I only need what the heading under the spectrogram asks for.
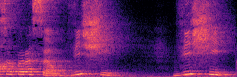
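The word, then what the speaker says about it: Vichy: seu coração vichi vichi as palavras em francês em geral vão ser oxítonas a última sílaba é a que é a mais forte a mais que a gente Escuta mais forte por isso a gente fala vichi vichi e não V é vichi vichi você percebe a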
